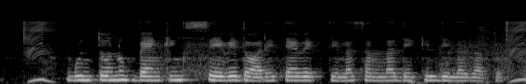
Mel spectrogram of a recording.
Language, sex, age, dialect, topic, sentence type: Marathi, female, 31-35, Standard Marathi, banking, statement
